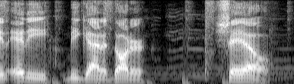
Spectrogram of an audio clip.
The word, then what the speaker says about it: Shaul: Vicky and Eddie begot a daughter, Shael or Shaul, as it's pronounced in Espanol.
